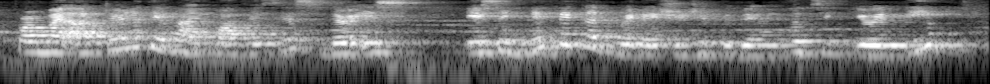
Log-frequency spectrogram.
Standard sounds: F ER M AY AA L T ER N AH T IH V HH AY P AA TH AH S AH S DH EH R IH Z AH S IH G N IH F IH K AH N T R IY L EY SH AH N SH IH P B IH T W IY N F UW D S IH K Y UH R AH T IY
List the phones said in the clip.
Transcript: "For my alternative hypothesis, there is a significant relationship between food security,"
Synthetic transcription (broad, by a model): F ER M AY AA L T ER N AH T IH V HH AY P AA F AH S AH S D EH R IH Z AH S IH G N IH F IH K AH N T R IY L EY SH AH N SH IH P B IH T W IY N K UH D S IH K Y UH R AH T IY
